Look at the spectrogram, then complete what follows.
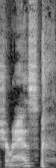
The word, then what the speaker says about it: Shiraz: as the only person from an Antipodean country, I would just like to point out we pronounce it Shiraz.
